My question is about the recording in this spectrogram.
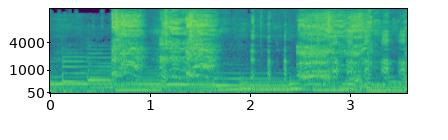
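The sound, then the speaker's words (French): A person imitates an audience member coughing during a solo piano performance: several rough, throaty bursts in quick succession, fairly loud, with a steady tonal hum underneath. “Ça toussait aux 15 secondes. Fait qu'à tous les 15 secondes, ça faisait, mettons.”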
